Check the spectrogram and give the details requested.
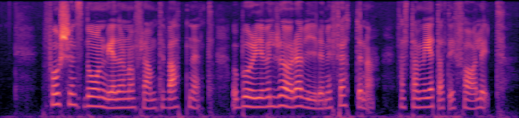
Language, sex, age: Swedish, female, 27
